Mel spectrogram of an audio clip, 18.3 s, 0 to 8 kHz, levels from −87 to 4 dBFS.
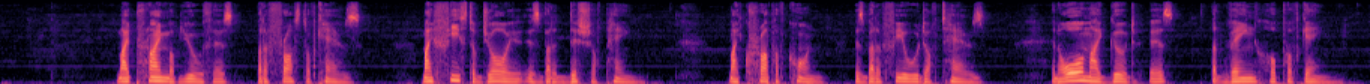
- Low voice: Yes, low, 100 Hz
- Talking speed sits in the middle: No, slow, 120 wpm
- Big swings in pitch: No, average, 3.5 semitones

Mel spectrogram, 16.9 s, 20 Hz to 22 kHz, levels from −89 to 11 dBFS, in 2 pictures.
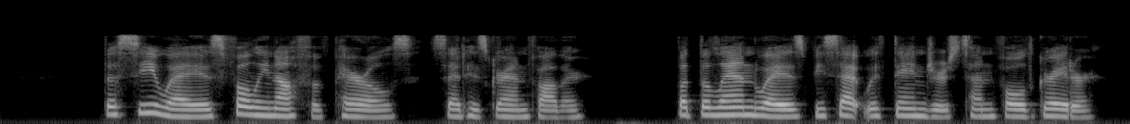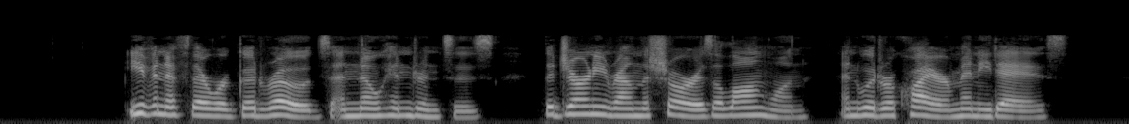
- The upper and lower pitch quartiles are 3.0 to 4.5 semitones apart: No, narrow, 2.6 semitones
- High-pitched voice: Yes, high, 200 Hz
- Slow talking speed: No, average, 150 wpm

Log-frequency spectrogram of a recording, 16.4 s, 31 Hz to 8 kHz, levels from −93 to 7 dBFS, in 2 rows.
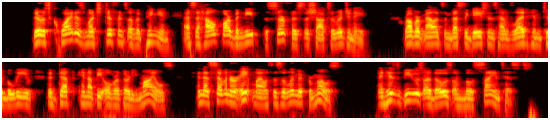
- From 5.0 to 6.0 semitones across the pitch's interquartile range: Yes, wide, 5.4 semitones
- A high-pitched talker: No, low, 135 Hz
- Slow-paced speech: No, average, 190 wpm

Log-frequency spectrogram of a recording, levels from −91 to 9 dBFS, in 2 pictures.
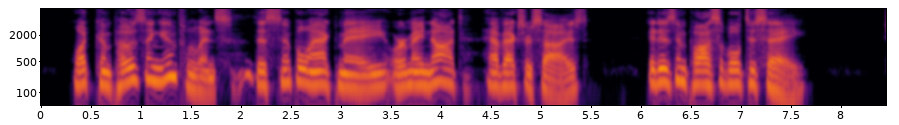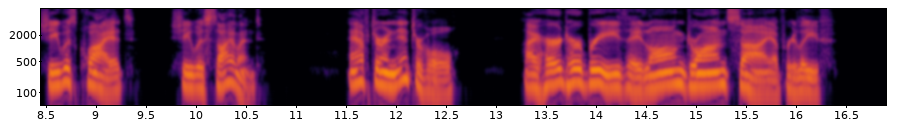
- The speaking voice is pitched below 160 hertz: Yes, medium, 140 Hz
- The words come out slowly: Yes, slow, 130 wpm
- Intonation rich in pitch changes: No, average, 4.1 semitones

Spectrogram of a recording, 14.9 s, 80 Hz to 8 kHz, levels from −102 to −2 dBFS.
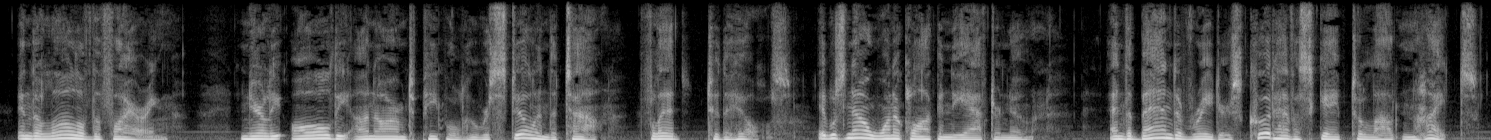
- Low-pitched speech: No, medium, 145 Hz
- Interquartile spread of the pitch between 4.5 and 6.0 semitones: Yes, average, 4.8 semitones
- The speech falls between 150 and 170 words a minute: Yes, average, 160 wpm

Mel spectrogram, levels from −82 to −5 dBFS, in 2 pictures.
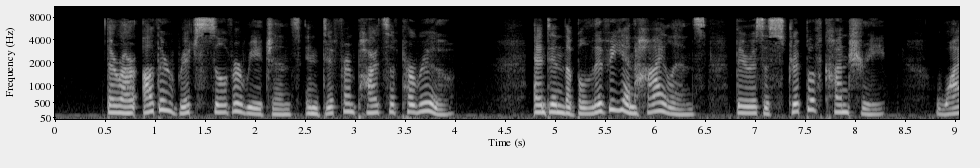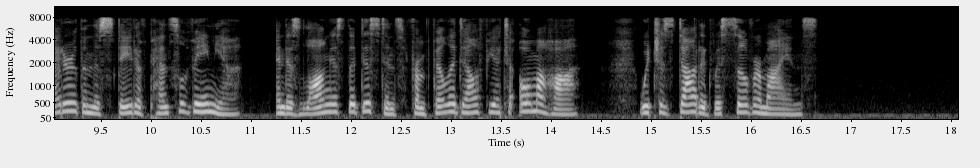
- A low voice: No, high, 195 Hz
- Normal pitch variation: Yes, average, 4.8 semitones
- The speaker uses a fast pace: No, average, 145 wpm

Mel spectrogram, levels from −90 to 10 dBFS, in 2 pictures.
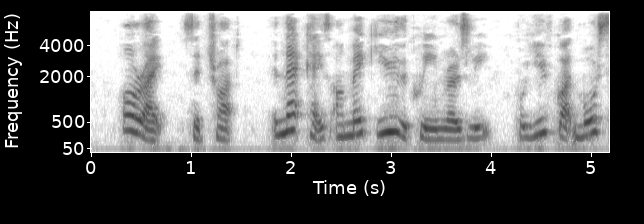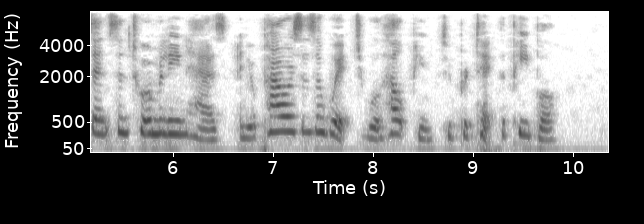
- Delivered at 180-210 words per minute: Yes, average, 195 wpm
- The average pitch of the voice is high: Yes, very high, 265 Hz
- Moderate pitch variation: No, wide, 6.5 semitones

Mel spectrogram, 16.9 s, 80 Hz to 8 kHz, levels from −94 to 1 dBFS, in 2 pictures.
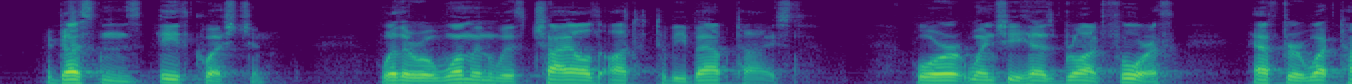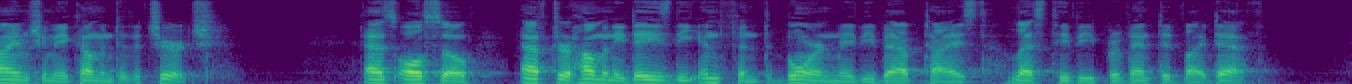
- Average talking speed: Yes, average, 155 wpm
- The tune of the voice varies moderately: Yes, average, 4.1 semitones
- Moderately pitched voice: No, low, 110 Hz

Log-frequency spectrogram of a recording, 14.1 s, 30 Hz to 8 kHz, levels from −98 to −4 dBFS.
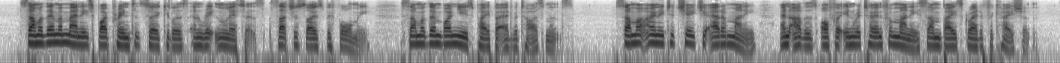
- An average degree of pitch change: Yes, average, 3.7 semitones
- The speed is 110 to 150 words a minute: No, average, 175 wpm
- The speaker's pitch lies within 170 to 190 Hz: No, medium, 150 Hz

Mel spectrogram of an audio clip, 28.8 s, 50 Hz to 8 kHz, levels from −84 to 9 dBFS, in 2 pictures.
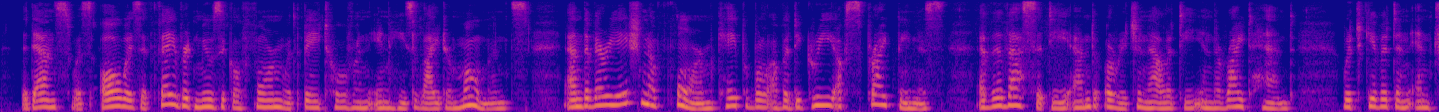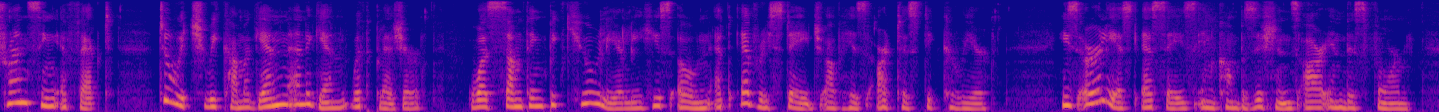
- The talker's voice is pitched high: No, medium, 175 Hz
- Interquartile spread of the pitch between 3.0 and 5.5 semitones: Yes, average, 4.7 semitones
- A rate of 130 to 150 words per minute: Yes, average, 140 wpm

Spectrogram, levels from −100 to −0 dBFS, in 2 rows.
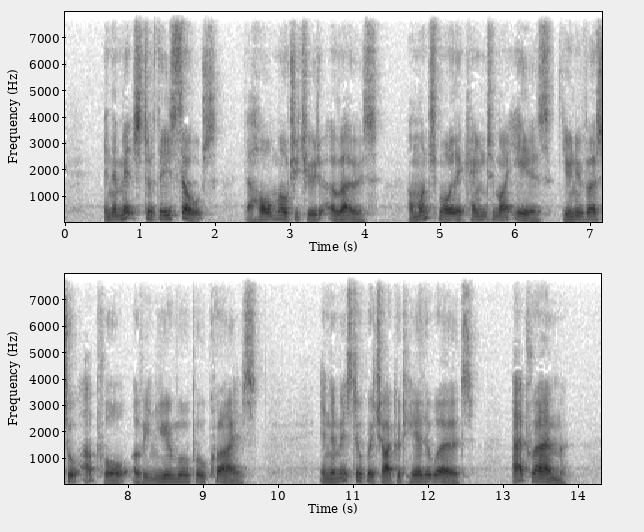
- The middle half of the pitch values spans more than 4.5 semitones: No, average, 3.4 semitones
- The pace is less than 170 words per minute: Yes, average, 150 wpm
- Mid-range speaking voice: No, low, 125 Hz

